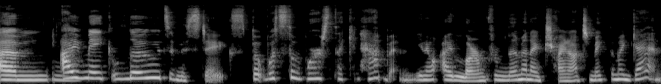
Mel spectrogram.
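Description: Lively in intonation and somewhat breathy, a woman with a fairly high pitch speaks at a moderate pace with hardly any pauses. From Canada (Montreal). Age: 40s. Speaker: magazine publisher and fashion director. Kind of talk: casual interview.

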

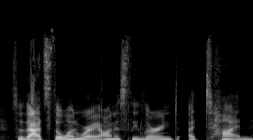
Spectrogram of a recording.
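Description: Recorded very cleanly against a silent background, a woman speaks at medium pitch with a Californian accent. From Southeast Los Angeles. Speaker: podcast engagement producer. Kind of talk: interview.

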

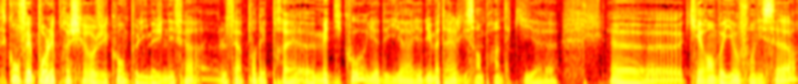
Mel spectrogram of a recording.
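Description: At a very fast pace, a man with a fairly low pitch and a dark, mellow tone speaks with ordinary pitch variation. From France, Bordeaux. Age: 30s. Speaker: startup founder, former medical sales rep. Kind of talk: interview. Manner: hesitant, many fillers and repetitions.

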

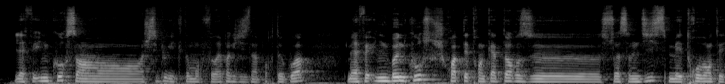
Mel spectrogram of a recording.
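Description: A man speaks at a fairly quick pace in an unremarkable speaking voice. His pitch sits in the medium range, with ordinary pitch variation. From France, Vosges/Nancy area, early childhood in Germany. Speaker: track and field athlete. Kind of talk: casual chat.

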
